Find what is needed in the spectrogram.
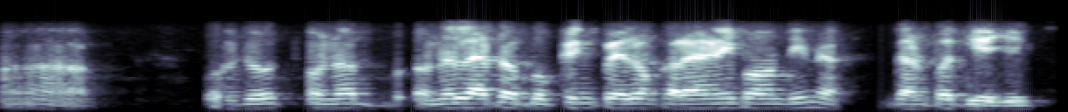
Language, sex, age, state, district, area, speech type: Sindhi, male, 60+, Maharashtra, Thane, urban, conversation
